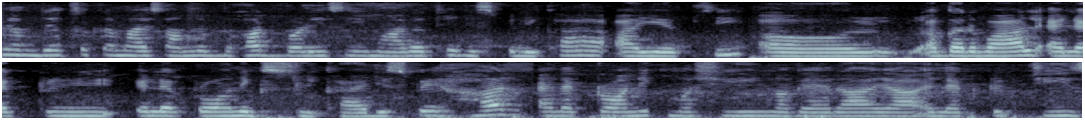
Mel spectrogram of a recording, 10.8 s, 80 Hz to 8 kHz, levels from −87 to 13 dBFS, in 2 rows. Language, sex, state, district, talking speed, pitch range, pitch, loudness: Hindi, female, Jharkhand, Sahebganj, 170 wpm, 205-225 Hz, 215 Hz, -19 LUFS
